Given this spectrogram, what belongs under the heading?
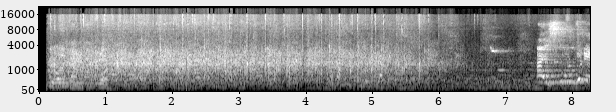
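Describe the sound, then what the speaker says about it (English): Loud, sustained applause and cheering from an audience at a high school graduation in Jamaica, starting abruptly and thinning toward the end, with a few voices breaking through as it fades. "clap them loud for me"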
